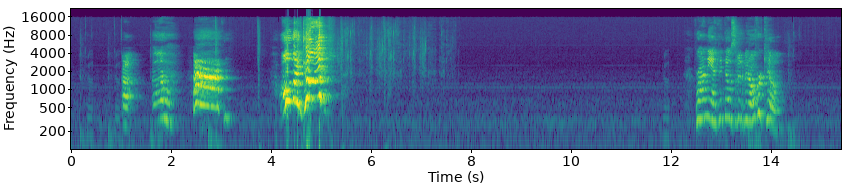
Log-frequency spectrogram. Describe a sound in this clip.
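A young woman shrieks and exclaims loudly into a microphone.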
